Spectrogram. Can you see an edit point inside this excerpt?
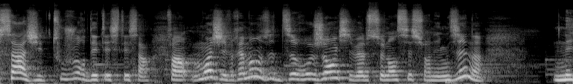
yes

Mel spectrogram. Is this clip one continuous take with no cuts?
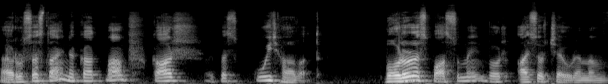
no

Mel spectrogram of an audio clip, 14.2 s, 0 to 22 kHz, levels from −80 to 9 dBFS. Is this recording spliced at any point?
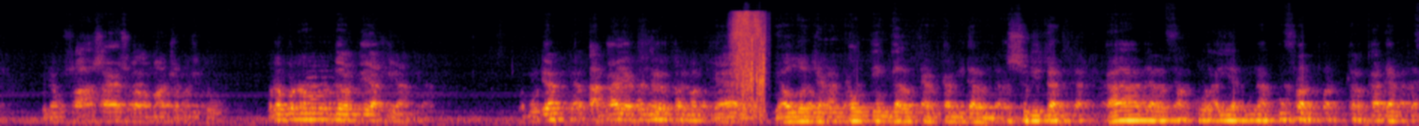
yes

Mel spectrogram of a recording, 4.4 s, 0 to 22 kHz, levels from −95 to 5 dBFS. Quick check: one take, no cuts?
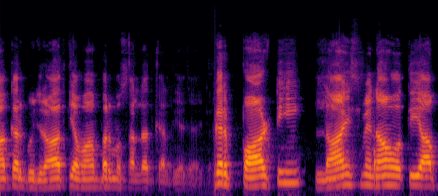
no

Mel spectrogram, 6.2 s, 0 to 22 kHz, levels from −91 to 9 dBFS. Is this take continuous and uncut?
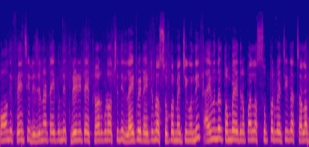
yes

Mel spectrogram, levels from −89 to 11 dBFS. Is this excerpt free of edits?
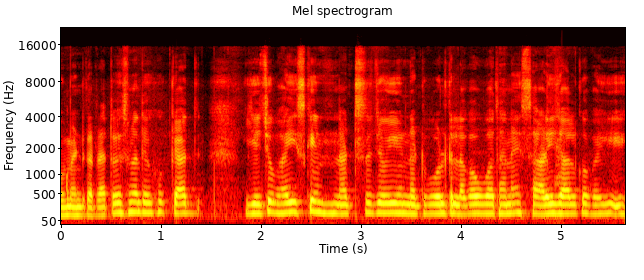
yes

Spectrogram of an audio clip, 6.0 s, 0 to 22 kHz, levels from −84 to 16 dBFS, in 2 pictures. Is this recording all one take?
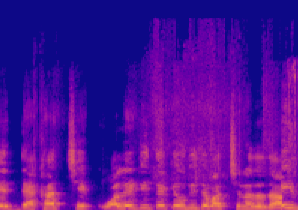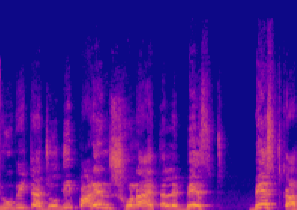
no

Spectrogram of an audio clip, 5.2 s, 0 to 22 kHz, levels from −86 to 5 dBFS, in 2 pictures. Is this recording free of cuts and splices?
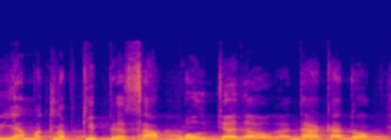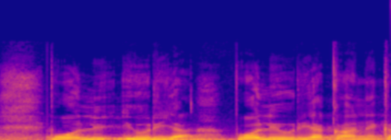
no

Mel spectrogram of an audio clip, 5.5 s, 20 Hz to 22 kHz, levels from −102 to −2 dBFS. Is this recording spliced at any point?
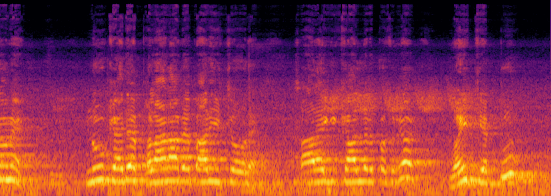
no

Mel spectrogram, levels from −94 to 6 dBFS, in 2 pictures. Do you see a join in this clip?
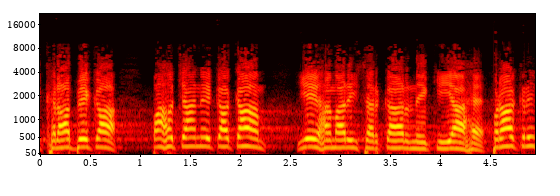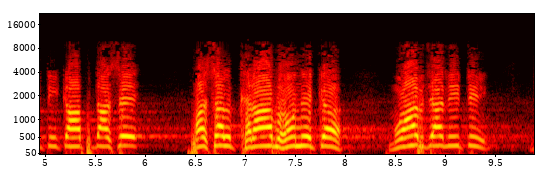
yes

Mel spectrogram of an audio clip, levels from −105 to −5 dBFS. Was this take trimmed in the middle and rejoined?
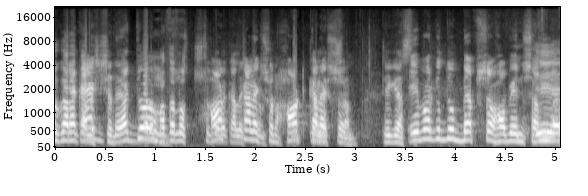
no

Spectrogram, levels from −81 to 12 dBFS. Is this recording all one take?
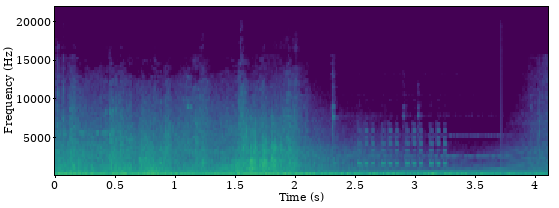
yes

